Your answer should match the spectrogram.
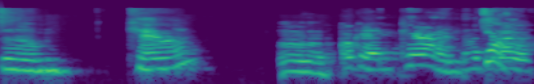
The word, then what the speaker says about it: Charon: match yeah wow but because in the beginning we have the C8 it could be Haron in English oh Haron okay okay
